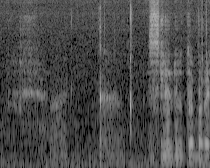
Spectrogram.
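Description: Near silence: a pause in speech, with two faint clicks about a second in, then a faint voice speaking quietly from about halfway through.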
